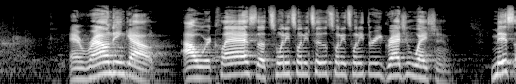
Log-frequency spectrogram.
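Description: A man speaks calmly into a microphone over loudspeakers in an echoing hall.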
